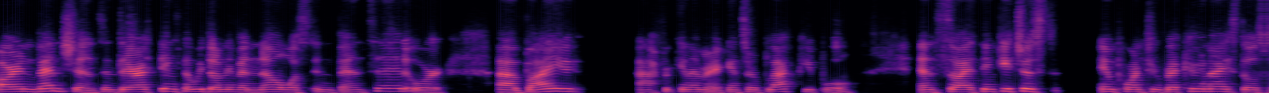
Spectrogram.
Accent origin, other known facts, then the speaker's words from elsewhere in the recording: Sweden; now in Utah, United States; I grew up in Sweden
